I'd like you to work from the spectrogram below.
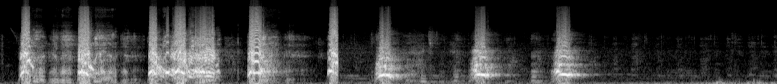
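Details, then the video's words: Two Šarplaninac dogs bark together with deep, forceful barks in loud bursts with short pauses, the barks at times syncing into a rhythm. "How Loud Can Two Dogs Get? Hear Their Crazy Barking!"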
